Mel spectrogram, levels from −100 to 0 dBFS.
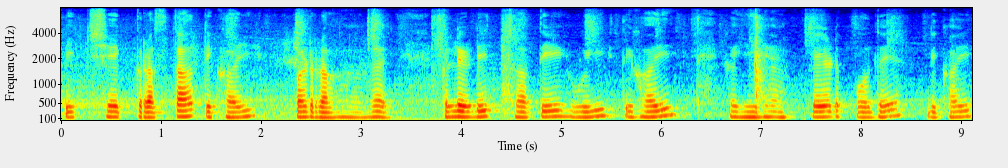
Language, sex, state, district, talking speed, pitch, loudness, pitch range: Hindi, male, Haryana, Charkhi Dadri, 110 wpm, 140 Hz, -20 LUFS, 135-150 Hz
